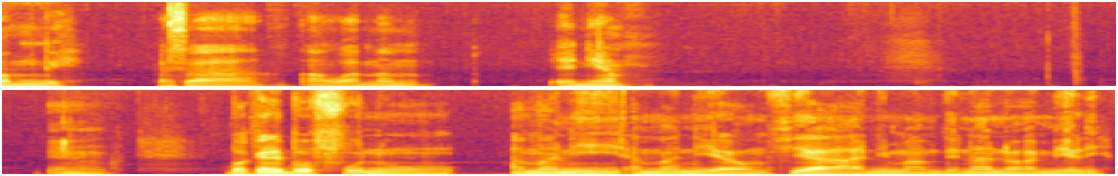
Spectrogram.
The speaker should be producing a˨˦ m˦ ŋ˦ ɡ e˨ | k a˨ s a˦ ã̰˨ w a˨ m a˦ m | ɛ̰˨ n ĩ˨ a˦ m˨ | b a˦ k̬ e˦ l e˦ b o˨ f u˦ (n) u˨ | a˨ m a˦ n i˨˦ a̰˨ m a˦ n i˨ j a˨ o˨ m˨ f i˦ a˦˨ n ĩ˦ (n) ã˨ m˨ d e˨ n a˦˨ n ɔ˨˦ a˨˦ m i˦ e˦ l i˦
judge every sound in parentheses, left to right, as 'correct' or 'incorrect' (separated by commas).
correct, incorrect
